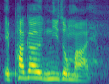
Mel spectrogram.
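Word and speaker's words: Epago, nizo, mai (ἐπαγωνίζομαι): That word contend is actually a Greek word which is pronounced epago, nizo, whatever. Epago, nizo, mai.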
